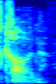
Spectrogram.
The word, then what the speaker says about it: Craon: Sur place on dit Crane, mais Crane, tout le monde, mais ailleurs on prononce Craon.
